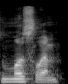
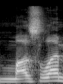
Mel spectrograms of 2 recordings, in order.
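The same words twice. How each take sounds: First: The middle consonant is a hissing S. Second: The middle consonant is a buzzing Z. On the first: The speaker calls it right. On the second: The speaker calls it wrong.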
